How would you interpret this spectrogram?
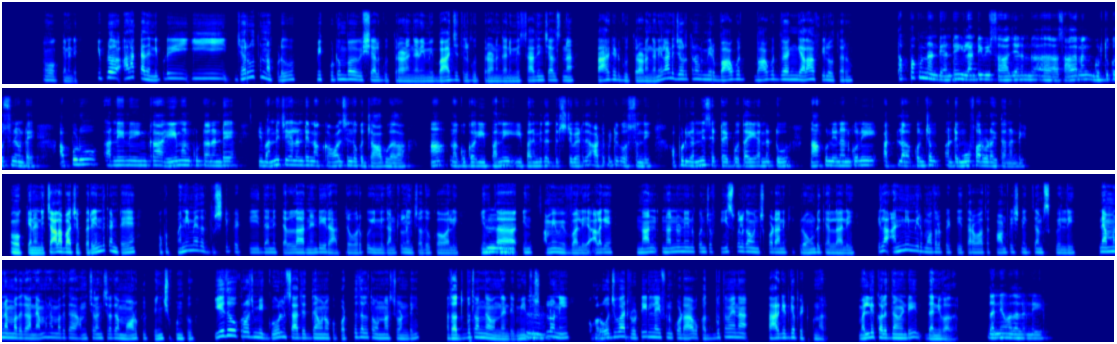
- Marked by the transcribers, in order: in English: "టార్గెట్"; in English: "జాబ్"; in English: "ఆటోమేటిక్‌గా"; in English: "మూవ్ ఫార్‌వర్డ్"; in English: "పీస్‌ఫుల్‌గా"; in English: "గ్రౌండుకెళ్ళాలి"; in English: "కాంపిటీషన్ ఎగ్జామ్స్‌కి"; in English: "గోల్‌ని"; in English: "రొటీన్ లైఫ్‌ని"; in English: "టార్గెట్‌గా"
- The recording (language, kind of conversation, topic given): Telugu, podcast, పనిపై దృష్టి నిలబెట్టుకునేందుకు మీరు పాటించే రోజువారీ రొటీన్ ఏమిటి?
